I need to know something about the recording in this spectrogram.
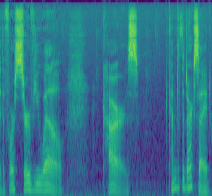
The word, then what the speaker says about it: Kaz: Pronounced Cars. The H is silent.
